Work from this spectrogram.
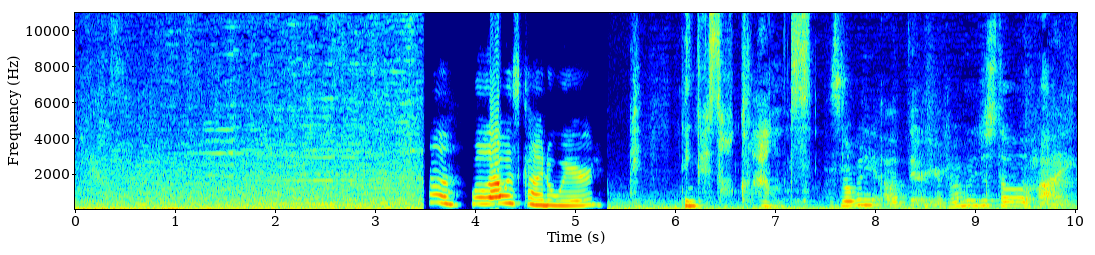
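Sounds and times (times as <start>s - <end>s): deep rumbling drone: 0.0s - 3.5s, 5.3s - 10.0s.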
